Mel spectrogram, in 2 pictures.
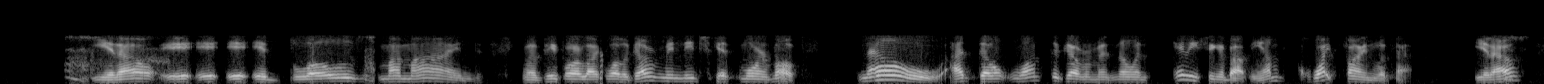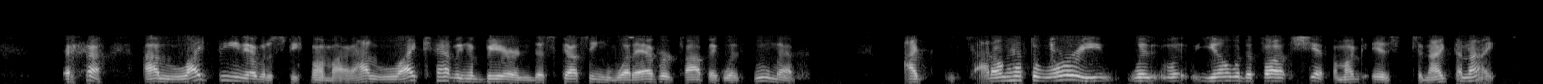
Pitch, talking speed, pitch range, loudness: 135 Hz, 145 wpm, 120-170 Hz, -24 LUFS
